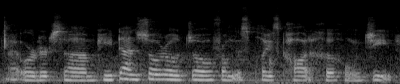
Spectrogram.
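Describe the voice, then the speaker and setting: A sick, hoarse woman speaks softly into her camera from her room at home, her scratchy voice breaking into whispers. The fry in her voice comes out more than usual. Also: flat delivery, moderate pace. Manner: quiet and low-key, slipping into whispers. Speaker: vlogger.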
